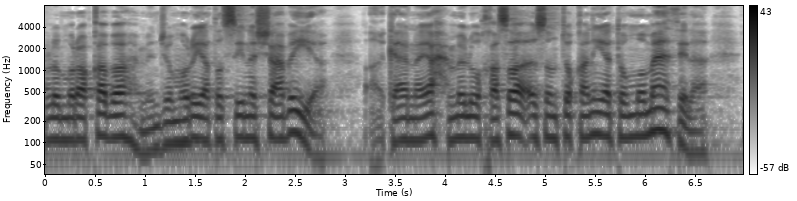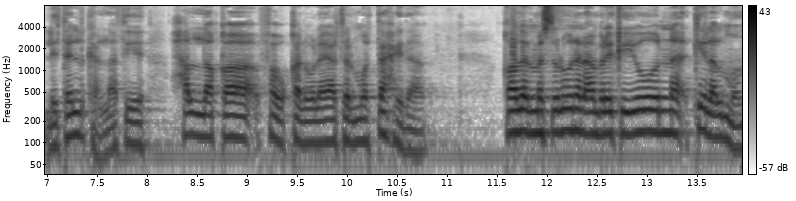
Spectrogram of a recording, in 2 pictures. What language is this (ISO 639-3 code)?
ara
